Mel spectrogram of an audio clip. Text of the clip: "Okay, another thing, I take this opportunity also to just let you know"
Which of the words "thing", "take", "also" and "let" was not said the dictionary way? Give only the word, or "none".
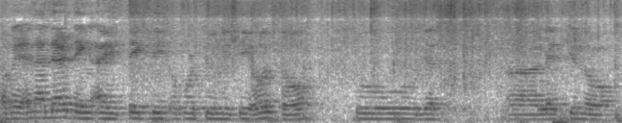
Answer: thing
